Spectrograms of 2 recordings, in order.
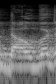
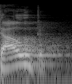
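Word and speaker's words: doubt: For example डाउट, बी के बाद टी आया हुआ है, आप इसको डाउबट नहीं पढ़ते, क्या पढ़ते हैं इसको जी, डाउट।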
